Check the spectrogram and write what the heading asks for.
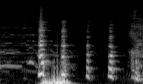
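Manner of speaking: high wheezing laugh; can't stop laughing; helpless laughter. Real, not acted.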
